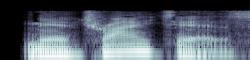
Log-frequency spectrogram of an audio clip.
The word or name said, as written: metritis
